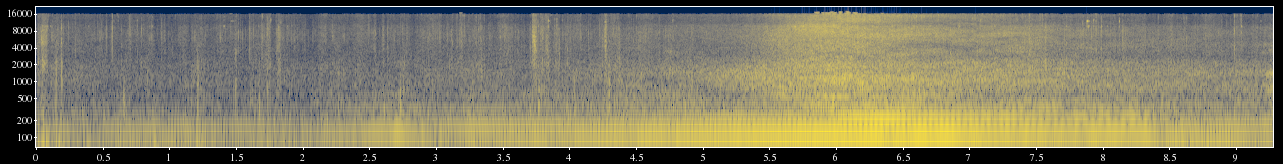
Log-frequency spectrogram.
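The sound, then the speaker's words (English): A car approaching along a boulevard near a demolition site, its engine and tyre noise swelling to a peak and then easing slightly over a steady low street rumble. “Here comes a car.”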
